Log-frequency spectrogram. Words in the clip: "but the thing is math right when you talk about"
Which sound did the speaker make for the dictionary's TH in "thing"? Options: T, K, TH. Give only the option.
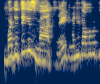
T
